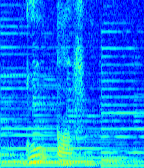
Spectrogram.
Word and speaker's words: god aften: In Danish, we will pronounce as God aften.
